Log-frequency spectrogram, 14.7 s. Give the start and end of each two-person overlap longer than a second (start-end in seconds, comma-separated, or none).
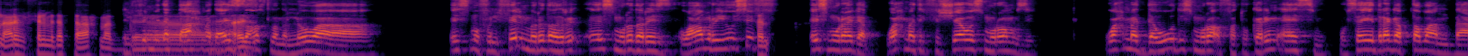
1.2-2.6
